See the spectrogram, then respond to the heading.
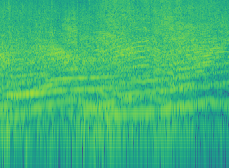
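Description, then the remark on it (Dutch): A moped engine is started and revs loudly at seven in the morning while the neighbourhood still sleeps, its buzzing whine climbing and dipping in pitch for a few seconds, with no voices. “Piet start zijn brommer.”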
